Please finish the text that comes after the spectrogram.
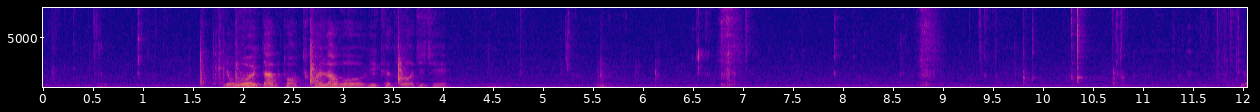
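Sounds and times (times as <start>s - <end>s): low hum: 3.0s - 6.5s
chewing food: 6.5s - 8.7s.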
